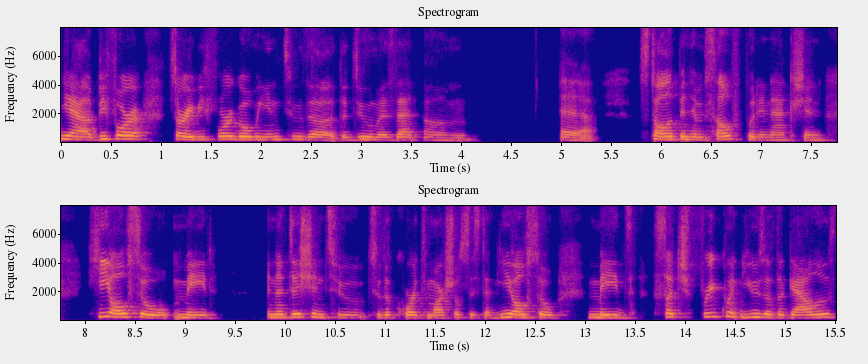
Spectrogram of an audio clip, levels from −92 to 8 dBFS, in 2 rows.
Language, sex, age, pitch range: English, female, 10-29, 185-220 Hz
